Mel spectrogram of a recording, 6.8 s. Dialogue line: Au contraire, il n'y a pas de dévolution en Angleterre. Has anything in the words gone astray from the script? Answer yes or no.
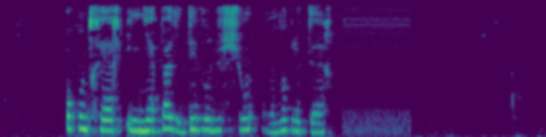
no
